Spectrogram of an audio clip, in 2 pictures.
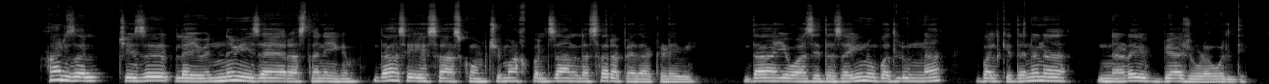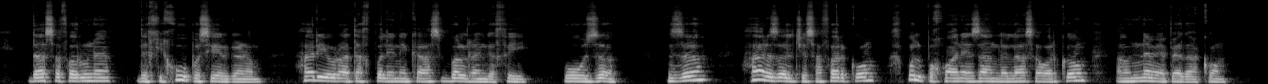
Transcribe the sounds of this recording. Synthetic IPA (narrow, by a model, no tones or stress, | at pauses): haɾzalt͡ʃezəlajawenəwizɑjaɾɑst̪aneɡəmd̪ɑseɪhsɑskawəmt͡ʃemɑxpəlzɑnlasaɾapɛd̪ɑkəɽewi | d̪ɑjawɑzed̪əzɑjinobad̪lunːa | balked̪ənəna | naɽəjbjɑd͡ʒoɽawəld̪i | d̪ɑsafaɾuna | d̪əxixopəseɾɡaɳəm | haɾjawɾɑt̪axpəlenɪkɑsbəlɾaŋɡaxəji | ozə | zə | haɾzalt͡ʃesafaɾkwomxpəlpəxwɑnezɑnlalɑsawəɾkawəm | awnəwepɛd̪ɑkawəm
